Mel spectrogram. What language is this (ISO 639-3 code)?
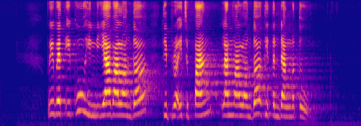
jav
